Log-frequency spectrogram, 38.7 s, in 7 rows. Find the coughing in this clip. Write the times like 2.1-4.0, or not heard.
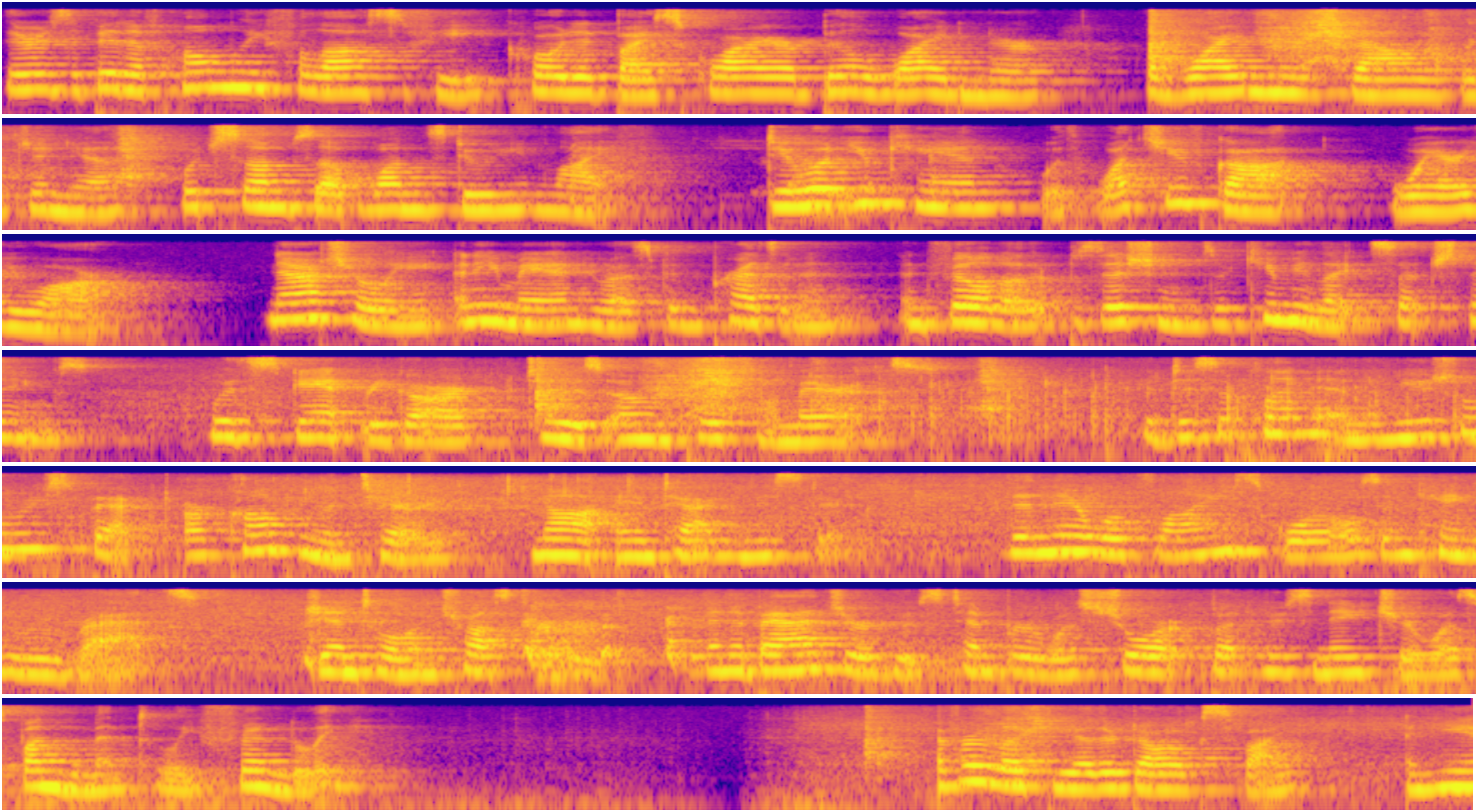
7.6-9.2, 28.8-30.3.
